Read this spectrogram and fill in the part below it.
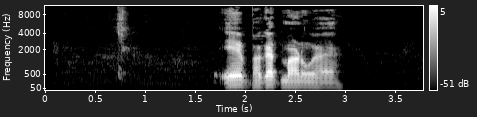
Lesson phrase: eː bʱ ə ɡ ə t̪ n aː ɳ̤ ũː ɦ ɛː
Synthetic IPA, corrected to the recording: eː bʱ ə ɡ ə t̪ m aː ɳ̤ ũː ɦ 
